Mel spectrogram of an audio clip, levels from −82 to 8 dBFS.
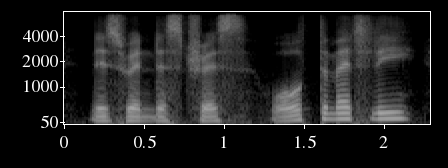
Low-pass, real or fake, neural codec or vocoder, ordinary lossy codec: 7.2 kHz; fake; codec, 16 kHz, 0.2 kbps, FocalCodec; none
